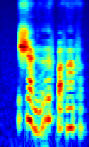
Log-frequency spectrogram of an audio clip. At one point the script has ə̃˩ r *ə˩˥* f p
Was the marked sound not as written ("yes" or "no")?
yes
